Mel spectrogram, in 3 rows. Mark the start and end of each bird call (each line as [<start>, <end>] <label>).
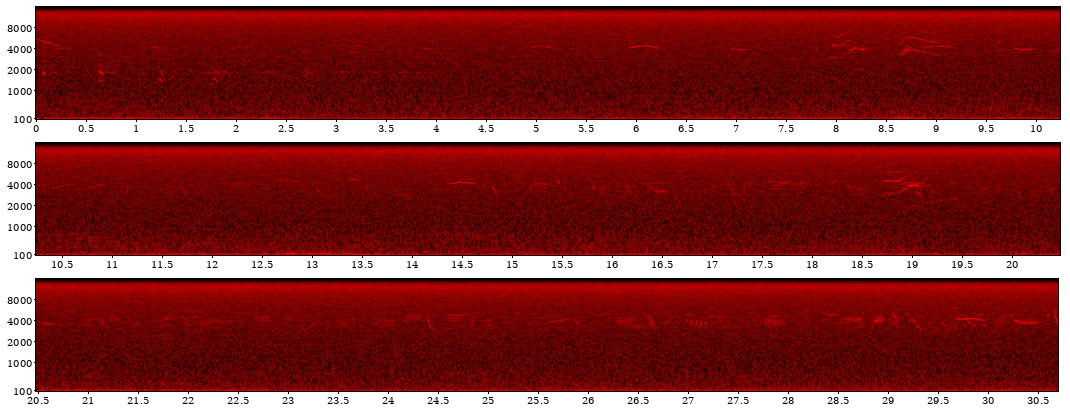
[0.00, 0.10] Erckel's Francolin (Pternistis erckelii)
[0.60, 0.70] Erckel's Francolin (Pternistis erckelii)
[1.20, 1.30] Erckel's Francolin (Pternistis erckelii)
[4.90, 5.10] Warbling White-eye (Zosterops japonicus)
[5.90, 6.20] Warbling White-eye (Zosterops japonicus)
[6.90, 7.10] Warbling White-eye (Zosterops japonicus)
[7.90, 8.30] Hawaii Amakihi (Chlorodrepanis virens)
[8.60, 9.00] Hawaii Amakihi (Chlorodrepanis virens)
[9.80, 10.90] Warbling White-eye (Zosterops japonicus)
[14.30, 14.60] Warbling White-eye (Zosterops japonicus)
[15.10, 17.80] Eurasian Skylark (Alauda arvensis)
[18.70, 19.10] Hawaii Amakihi (Chlorodrepanis virens)
[20.50, 30.70] Eurasian Skylark (Alauda arvensis)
